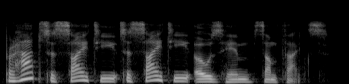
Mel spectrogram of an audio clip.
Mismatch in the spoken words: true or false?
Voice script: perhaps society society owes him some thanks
false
